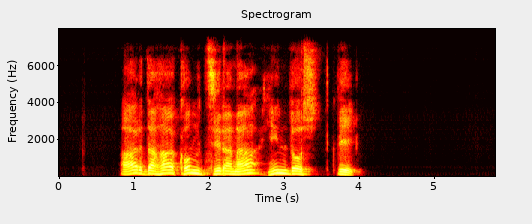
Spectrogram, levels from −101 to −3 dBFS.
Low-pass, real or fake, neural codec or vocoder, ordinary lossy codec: 7.2 kHz; fake; codec, 16 kHz, 16 kbps, FreqCodec, smaller model; Opus, 64 kbps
